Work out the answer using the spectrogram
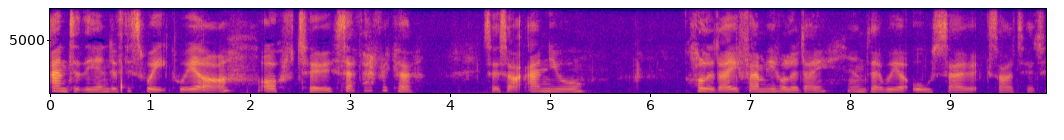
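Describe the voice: A woman speaks at a medium pitch and a moderate pace. Her pitch varies in an ordinary way.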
